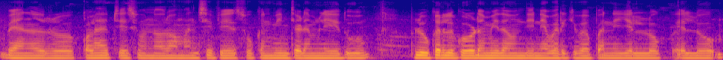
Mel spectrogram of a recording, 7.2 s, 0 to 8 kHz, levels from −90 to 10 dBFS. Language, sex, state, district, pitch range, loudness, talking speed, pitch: Telugu, male, Andhra Pradesh, Annamaya, 115-120 Hz, -18 LUFS, 155 wpm, 120 Hz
